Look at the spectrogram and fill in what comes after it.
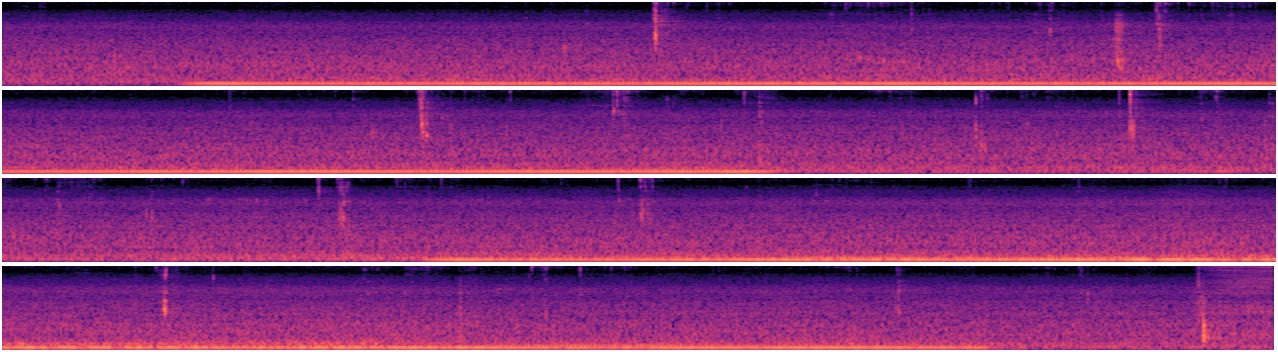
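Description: Crunchy chewing of raw green mango, heard as scattered sharp clicks and smacks. Under it, a steady low hum runs for about seven seconds, stops for a few seconds, then returns for about seven more.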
